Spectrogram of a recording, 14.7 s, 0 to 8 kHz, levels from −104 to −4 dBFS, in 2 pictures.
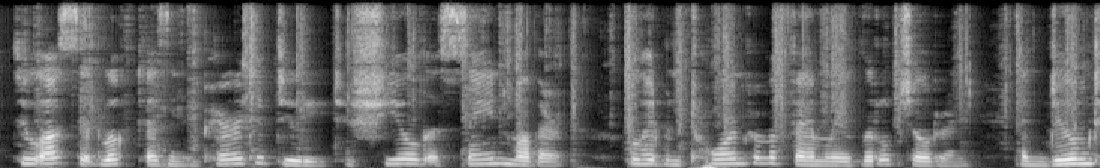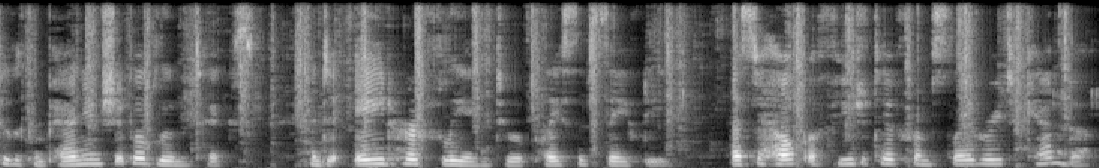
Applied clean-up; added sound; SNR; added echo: classical method log-MMSE.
